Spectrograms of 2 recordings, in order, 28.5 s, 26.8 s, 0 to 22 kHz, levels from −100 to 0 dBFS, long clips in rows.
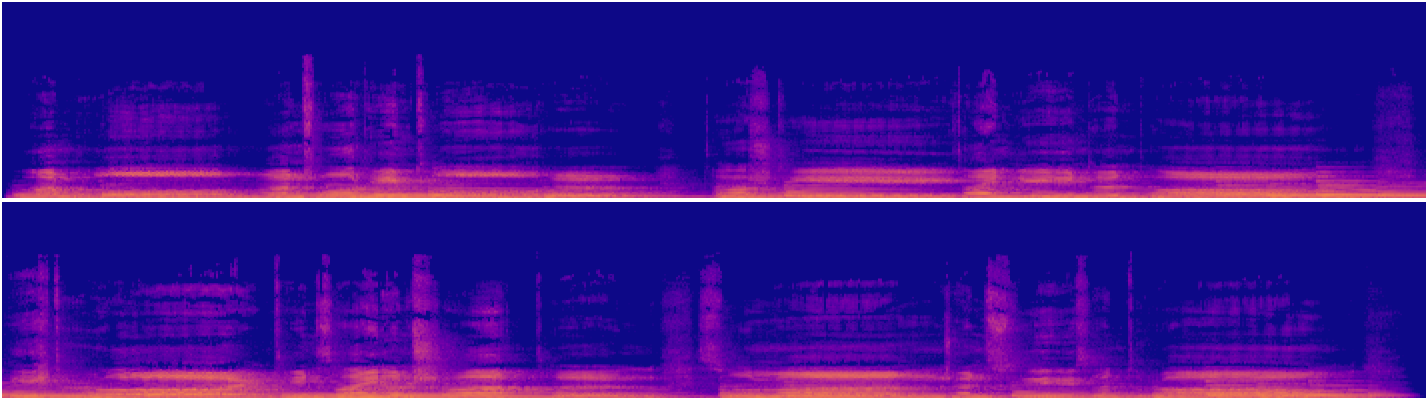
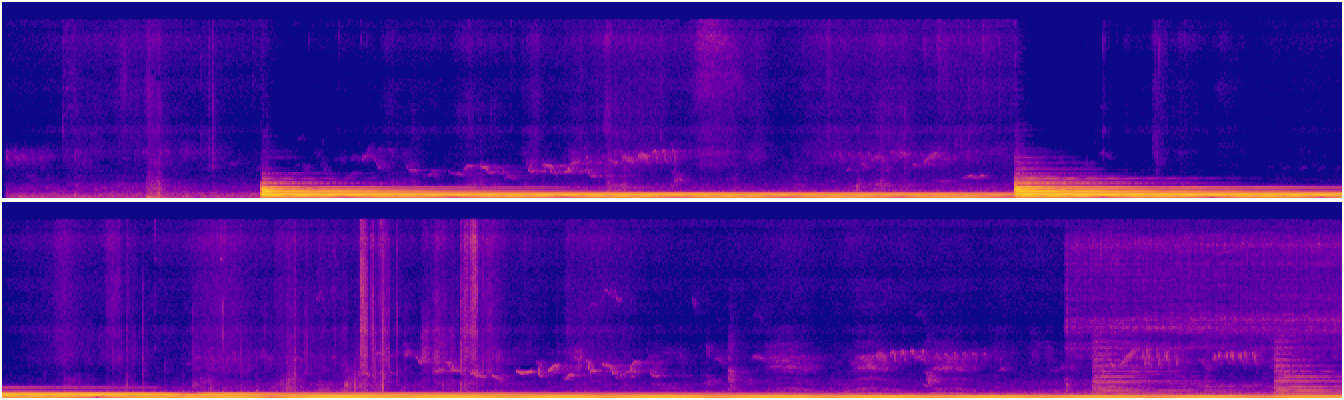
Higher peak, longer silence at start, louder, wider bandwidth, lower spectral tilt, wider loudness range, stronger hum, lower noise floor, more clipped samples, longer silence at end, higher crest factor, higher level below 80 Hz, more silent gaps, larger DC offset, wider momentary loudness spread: second, -22 dBFS vs 0 dBFS; second, 0.05 s vs 1.45 s; second, -37 LUFS vs -19 LUFS; first, 14.5 kHz vs 5 kHz; second, -6.5 dB/octave vs -10.5 dB/octave; second, 5 LU vs 8 LU; neither; about the same, -57 dBFS vs -58 dBFS; neither; first, 0.25 s vs 0 s; about the same, 16 dB vs 18 dB; about the same, -60 dBFS vs -56 dBFS; neither; neither; about the same, 10 LU vs 12 LU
